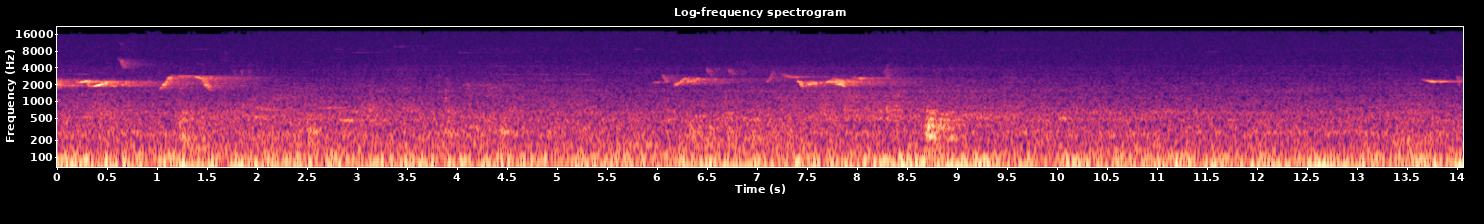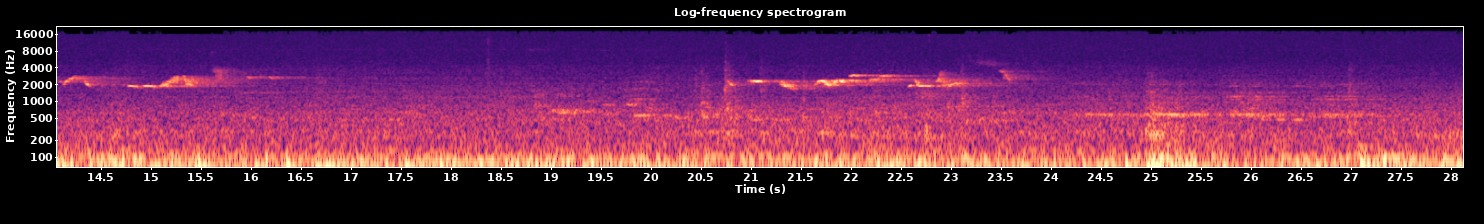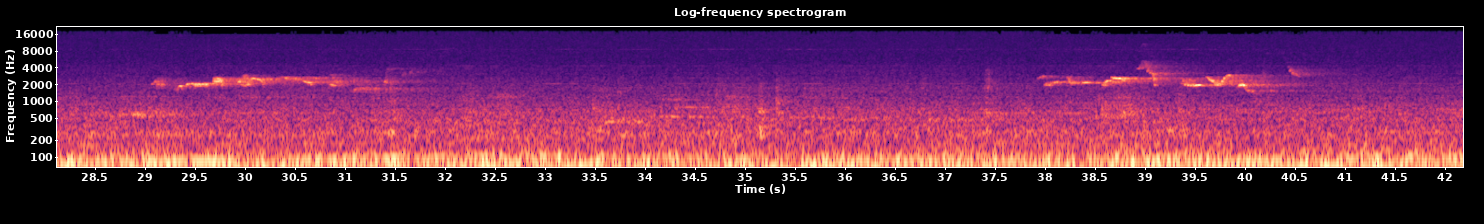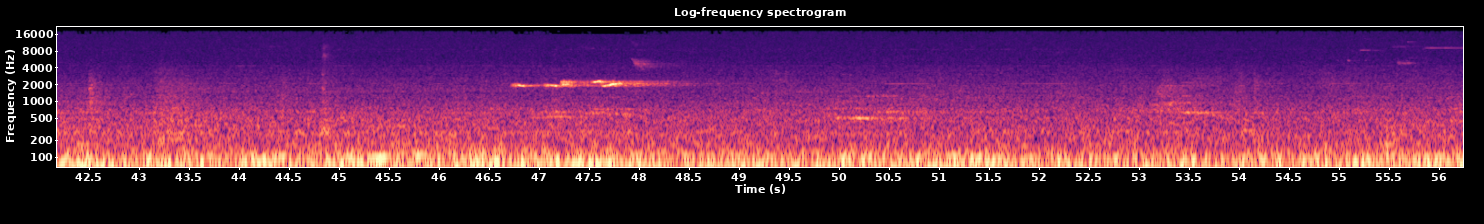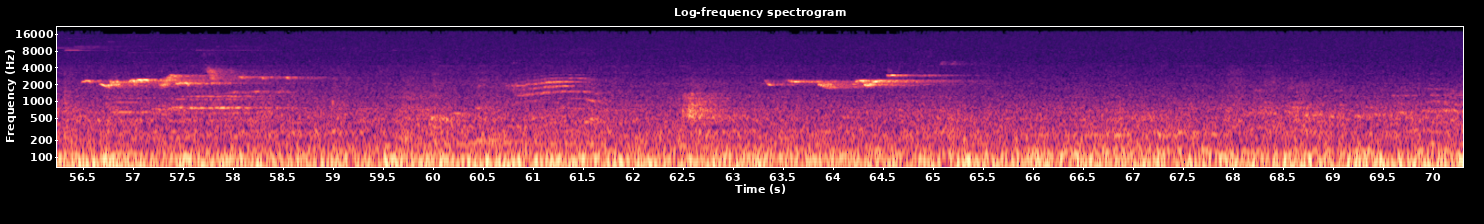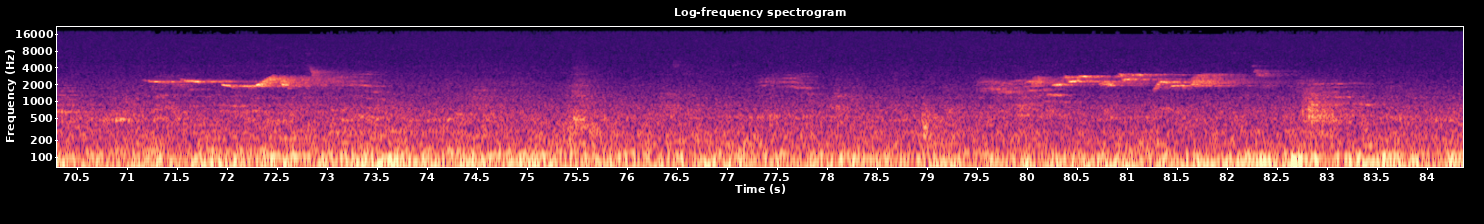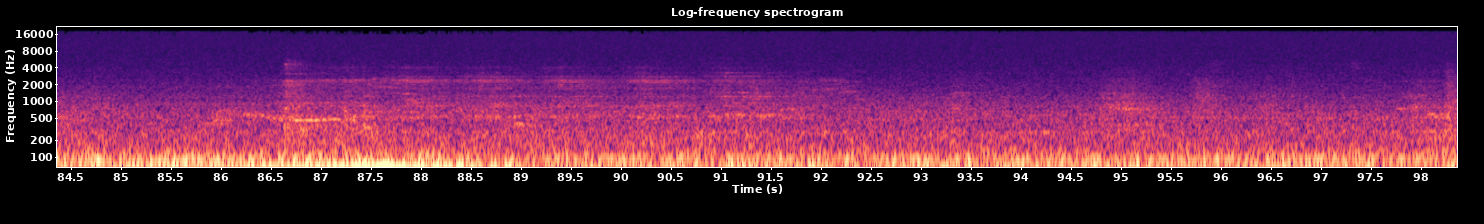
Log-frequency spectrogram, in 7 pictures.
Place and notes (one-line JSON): {"title": "Milano, Italia - il cortile sul retro", "date": "2015-05-29 16:21:00", "description": "cortile molto calmo, cinguettii", "latitude": "45.46", "longitude": "9.21", "altitude": "124", "timezone": "Europe/Rome"}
